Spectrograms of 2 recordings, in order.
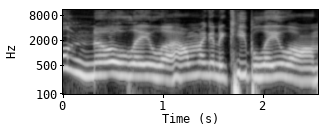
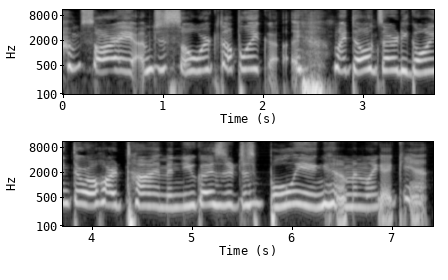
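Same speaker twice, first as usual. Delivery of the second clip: higher, worked-up mock sobbing; fake crying; 5 semitones higher than usual. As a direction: overwrought prank caller, fading as the words fail. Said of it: "I can fake cry".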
